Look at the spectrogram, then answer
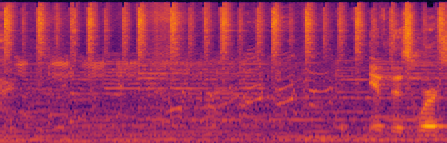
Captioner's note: audience laughing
